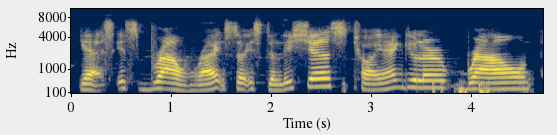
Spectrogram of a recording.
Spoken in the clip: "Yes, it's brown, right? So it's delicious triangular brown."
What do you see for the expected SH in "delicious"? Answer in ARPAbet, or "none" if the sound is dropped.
SH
